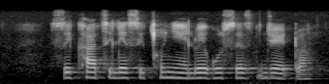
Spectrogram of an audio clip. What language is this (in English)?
Swati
